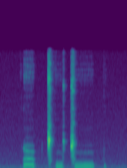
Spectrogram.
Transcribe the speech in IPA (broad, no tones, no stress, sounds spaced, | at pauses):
ɽ æ p ǀʰ o ǀ o p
